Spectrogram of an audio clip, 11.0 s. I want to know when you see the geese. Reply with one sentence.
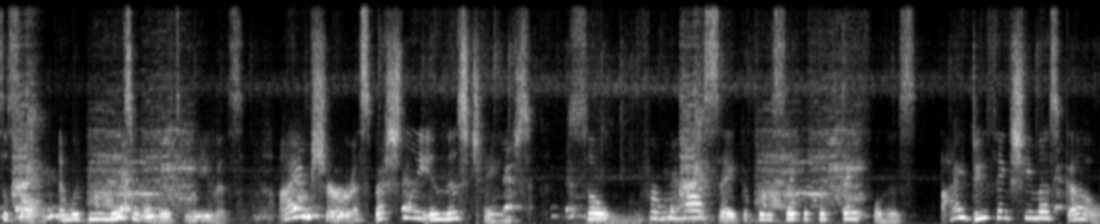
You can hear the geese from 0.1 to 1.9 s and from 6.8 to 8.7 s.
